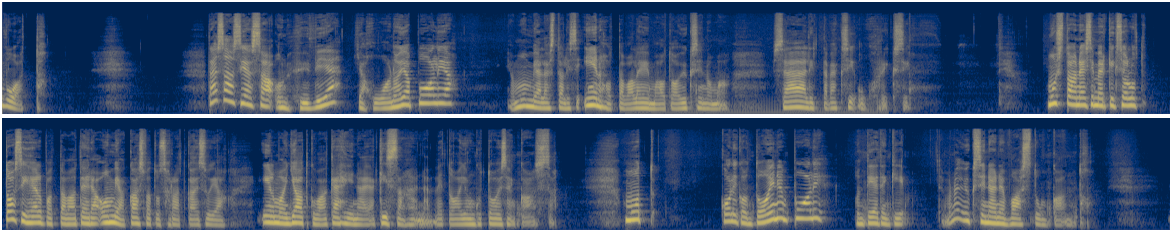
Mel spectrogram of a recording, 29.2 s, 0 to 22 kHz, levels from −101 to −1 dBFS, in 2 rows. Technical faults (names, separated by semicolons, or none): video or display buzz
